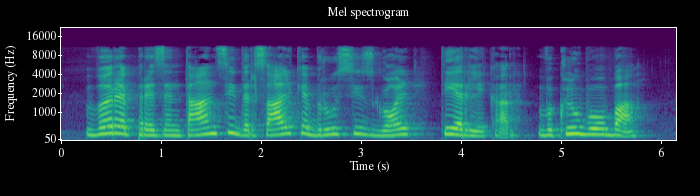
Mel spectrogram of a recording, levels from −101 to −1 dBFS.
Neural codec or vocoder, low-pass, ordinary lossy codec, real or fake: none; 10.8 kHz; MP3, 96 kbps; real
